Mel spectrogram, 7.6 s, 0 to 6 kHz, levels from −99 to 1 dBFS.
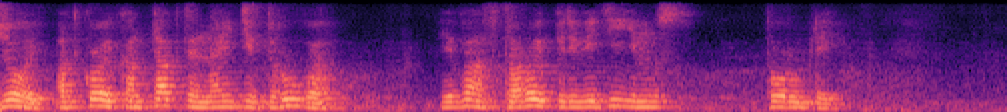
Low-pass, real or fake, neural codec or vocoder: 5.4 kHz; fake; codec, 16 kHz in and 24 kHz out, 1 kbps, XY-Tokenizer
